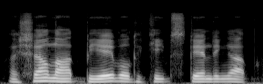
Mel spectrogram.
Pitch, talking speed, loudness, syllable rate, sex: 130 Hz, 205 wpm, -15 LUFS, 4.7 syllables/s, male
